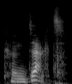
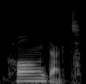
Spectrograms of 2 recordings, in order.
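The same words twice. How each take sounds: First: "conduct" stressed on the second syllable, con-DUCT; verb stress. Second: "conduct" stressed on the first syllable, CON-duct; noun stress. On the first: Teacher contrasts the verb for students, con-DUCT. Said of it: "注意它的重音在这里". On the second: Teacher shows students the noun stress, CON-duct. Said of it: "注意重音在这里". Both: Shown as a demonstration.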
